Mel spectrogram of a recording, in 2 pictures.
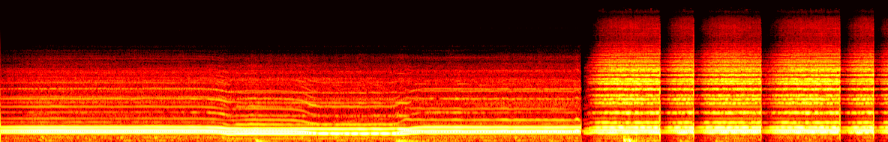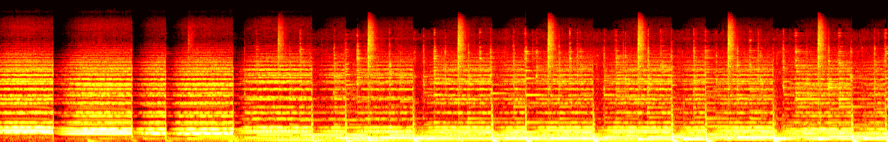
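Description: Sustained strings blended with a hummed voice hold a slow melody alone, then a kick drum enters and the layer pumps rhythmically, ducking with each beat as the music grows fuller and louder.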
